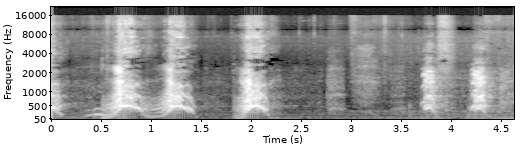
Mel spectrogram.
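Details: Rhodesian Ridgeback named Cody exchanging barks with Duchess and the neighbour dogs: a run of three loud, rough barks, a pause, then two softer, sharper barks further off.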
